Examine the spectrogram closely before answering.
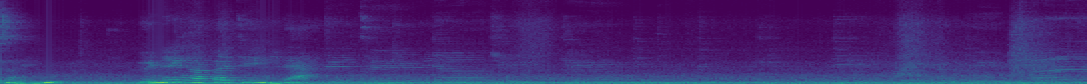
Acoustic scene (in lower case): bus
